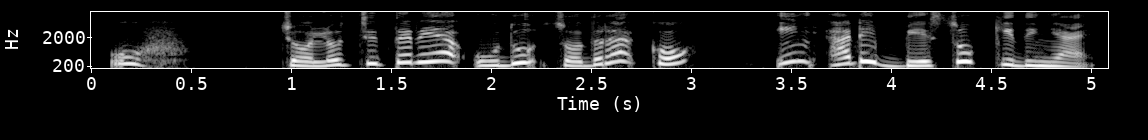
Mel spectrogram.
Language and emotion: Santali, disgusted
